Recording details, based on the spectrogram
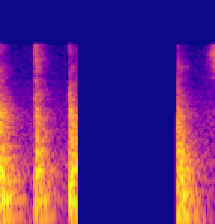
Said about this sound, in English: And sorry, everybody, you guys can probably hear my kid just banging at the door there.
